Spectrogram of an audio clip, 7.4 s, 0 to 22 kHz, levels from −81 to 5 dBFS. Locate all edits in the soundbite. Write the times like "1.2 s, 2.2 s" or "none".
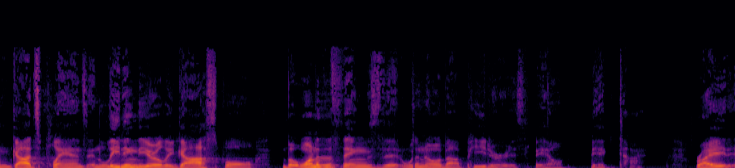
1.8 s, 4.1 s, 5.3 s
